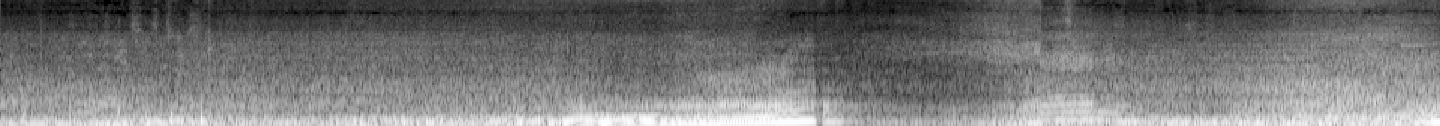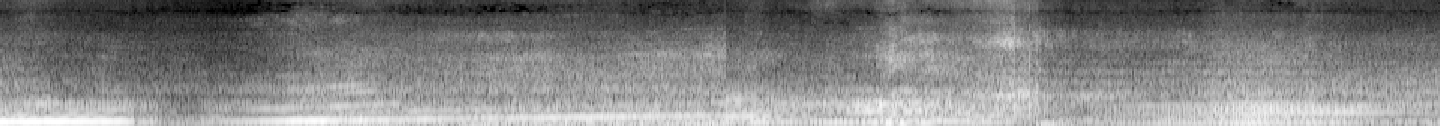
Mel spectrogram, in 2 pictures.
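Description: Car engines rev loudly and roar past one after another.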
